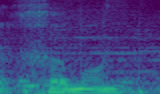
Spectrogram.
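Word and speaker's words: Hmông: 是读作，对，就是荷蒙。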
